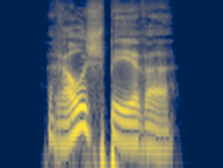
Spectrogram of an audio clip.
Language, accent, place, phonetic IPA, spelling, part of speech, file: German, Germany, Berlin, [ˈʁaʊ̯ʃˌbeːʁə], Rauschbeere, noun, De-Rauschbeere.ogg
- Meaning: northern bilberry, bog bilberry, Vaccinium uliginosum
